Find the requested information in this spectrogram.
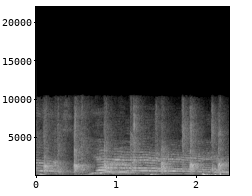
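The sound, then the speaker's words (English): An audience claps and cheers as a guest is welcomed onto a live comedy show. A steady burst of applause lasts throughout, mixed with excited shouting voices. “Put your hands together, everybody, for Brady Pearson!”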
